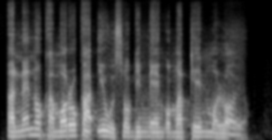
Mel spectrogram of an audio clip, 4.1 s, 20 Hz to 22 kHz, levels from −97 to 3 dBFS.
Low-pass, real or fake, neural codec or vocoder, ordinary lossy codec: none; fake; codec, 44.1 kHz, 2.6 kbps, DAC; none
